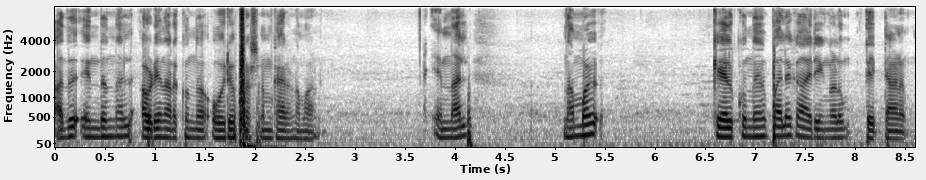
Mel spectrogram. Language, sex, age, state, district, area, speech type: Malayalam, male, 18-30, Kerala, Palakkad, urban, spontaneous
